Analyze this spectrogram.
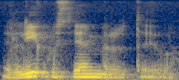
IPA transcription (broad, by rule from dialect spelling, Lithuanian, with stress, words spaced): ɪr ˈlʲiːkʊsʲiɛm ɪr tɐɪ ˈʋɐ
